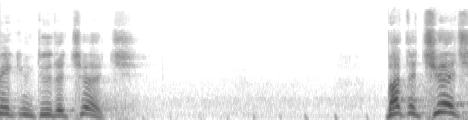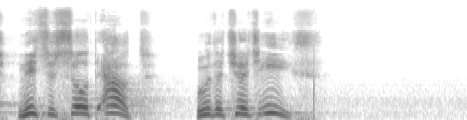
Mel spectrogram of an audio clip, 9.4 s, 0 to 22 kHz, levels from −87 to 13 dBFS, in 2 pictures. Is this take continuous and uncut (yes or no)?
yes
